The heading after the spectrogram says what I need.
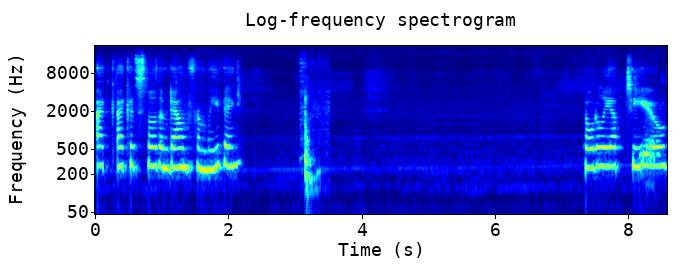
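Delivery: discreet, sidelong, private aside. Speaking in character after stepping away from the group: said really quietly. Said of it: "I'm gonna say this really quietly".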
